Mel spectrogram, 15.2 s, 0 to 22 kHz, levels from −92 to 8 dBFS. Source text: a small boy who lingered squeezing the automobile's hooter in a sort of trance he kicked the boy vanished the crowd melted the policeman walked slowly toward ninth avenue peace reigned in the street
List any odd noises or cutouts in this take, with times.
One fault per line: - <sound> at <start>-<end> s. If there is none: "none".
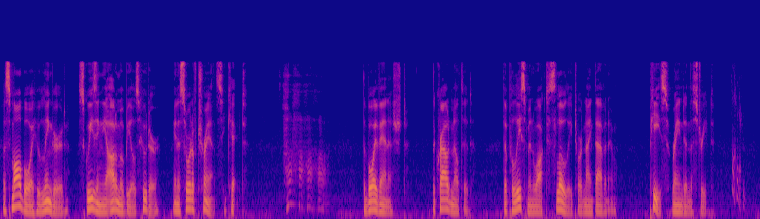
- laugh at 5.6-6.6 s
- chirp at 14.6-14.9 s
